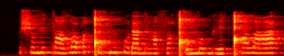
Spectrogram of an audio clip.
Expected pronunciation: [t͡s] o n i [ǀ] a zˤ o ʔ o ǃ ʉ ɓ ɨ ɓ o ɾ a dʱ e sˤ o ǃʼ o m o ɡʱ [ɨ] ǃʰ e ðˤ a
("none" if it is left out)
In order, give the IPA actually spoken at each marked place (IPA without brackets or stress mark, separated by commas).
ʃ, t, e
